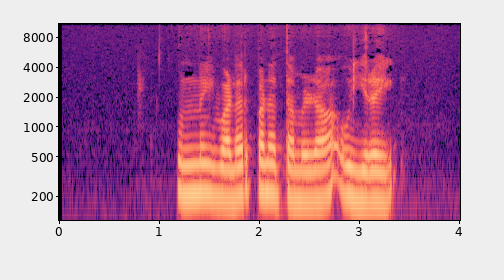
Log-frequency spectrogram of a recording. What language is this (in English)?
Tamil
